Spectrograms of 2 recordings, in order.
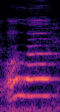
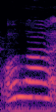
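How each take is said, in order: First: Very high bright hola; her own hola. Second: High sing-song hola; greeting quote. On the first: Answering the customer, very high hola. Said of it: "I'll be like". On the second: Customers greeting her, high sing-song hola. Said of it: "they'll come up to me and they're like". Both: Retold or imitated.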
